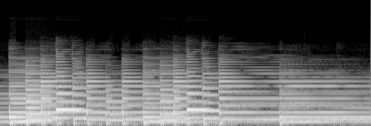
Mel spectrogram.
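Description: Piano playing a short phrase of changing notes over a sustained low note, then a new chord struck just before five seconds in and left to ring.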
